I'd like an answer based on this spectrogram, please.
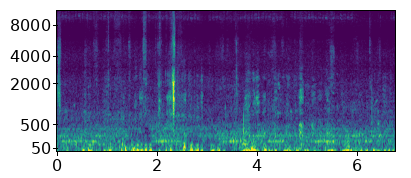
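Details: Dogs at play, panting in short breathy bursts with a few sharp clicks and thumps, set against a steady low rumble of wind and engine-like noise.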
